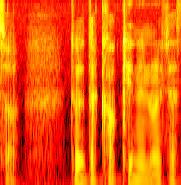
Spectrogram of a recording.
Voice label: "cocyn", welsh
